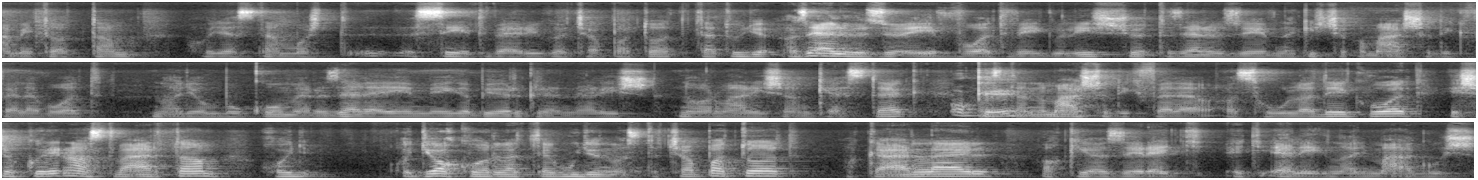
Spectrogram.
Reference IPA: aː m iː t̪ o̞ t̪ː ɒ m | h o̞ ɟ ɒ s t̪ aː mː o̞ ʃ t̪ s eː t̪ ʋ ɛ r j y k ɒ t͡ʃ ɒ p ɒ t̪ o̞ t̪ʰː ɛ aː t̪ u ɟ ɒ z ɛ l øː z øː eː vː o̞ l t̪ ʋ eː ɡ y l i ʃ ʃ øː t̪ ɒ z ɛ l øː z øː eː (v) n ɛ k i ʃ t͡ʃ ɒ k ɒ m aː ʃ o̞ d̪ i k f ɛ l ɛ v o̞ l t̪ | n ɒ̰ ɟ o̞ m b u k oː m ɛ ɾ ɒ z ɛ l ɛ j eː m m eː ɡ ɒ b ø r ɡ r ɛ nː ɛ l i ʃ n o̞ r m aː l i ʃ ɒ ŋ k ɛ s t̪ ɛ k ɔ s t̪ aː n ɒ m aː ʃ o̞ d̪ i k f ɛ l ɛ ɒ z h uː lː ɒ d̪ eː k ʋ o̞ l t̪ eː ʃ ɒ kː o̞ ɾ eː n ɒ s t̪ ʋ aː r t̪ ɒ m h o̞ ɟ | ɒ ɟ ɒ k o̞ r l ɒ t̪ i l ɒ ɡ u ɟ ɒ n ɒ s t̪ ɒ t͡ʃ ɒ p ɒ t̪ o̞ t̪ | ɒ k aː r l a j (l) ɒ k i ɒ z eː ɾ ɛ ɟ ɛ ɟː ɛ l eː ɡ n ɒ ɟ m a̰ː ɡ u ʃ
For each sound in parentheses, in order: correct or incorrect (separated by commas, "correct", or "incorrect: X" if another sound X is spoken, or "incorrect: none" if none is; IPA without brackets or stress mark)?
correct, correct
